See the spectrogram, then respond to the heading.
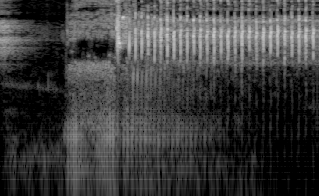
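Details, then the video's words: Lovebird starting with a faint note and some rustling, then breaking into a quick, steady chatter of repeated sharp notes. "Lovebird Latah Ngekek Panjang dan Jernih"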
